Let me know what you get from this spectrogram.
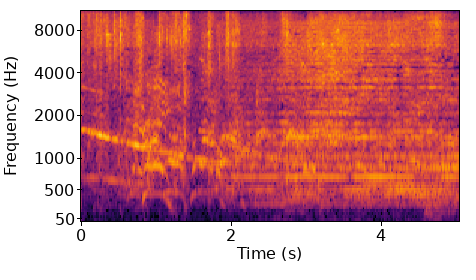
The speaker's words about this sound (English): scrambling to pull him out the broken front window as they hear the train horn blaring in the distance.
